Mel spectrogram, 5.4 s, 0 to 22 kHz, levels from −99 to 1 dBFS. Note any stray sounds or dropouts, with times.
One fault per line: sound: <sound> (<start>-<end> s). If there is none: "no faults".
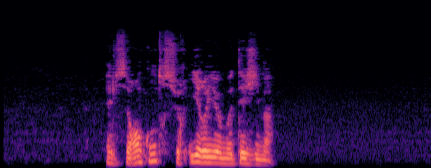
no faults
